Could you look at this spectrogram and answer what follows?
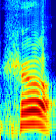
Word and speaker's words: श: जैसे ही हम बोलते हैं श, जैसे ही बोलते हैं हम श, मूर्धा ऊपर से बोला जाता है, श श, जीभ को थोड़ा सा ऊपर घुमा करके तालू से लगा करके बोला जाता है श। इसका उच्चारण है श, मूर्धा ऊपर है ना श, और इसका है स, स, ये है स, दांतों से बोला जाएगा, ये है तालू से श।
